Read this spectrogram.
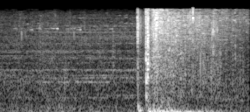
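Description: A heavy body thuds onto rocky ground.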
